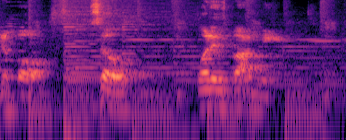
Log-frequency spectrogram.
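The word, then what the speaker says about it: bánh mì: So what is banh mi? So banh mi, or bun mi, sometimes pronounced that way, is like a Vietnamese French hybrid dish.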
